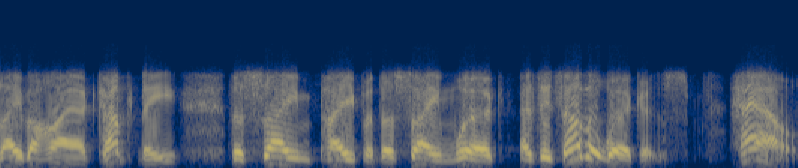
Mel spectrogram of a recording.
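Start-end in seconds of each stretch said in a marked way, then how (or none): 4.9-5.3 mock outrage.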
